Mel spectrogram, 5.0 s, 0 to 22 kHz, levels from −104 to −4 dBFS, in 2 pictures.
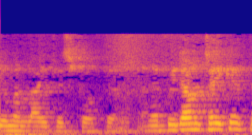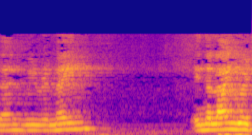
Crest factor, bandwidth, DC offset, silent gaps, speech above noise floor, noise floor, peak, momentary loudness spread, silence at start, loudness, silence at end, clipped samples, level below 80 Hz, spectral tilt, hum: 18 dB; 8 kHz; under 0.1%; none; 30 dB; -49 dBFS; 0 dBFS; 17 LU; 0 s; -19 LUFS; 0 s; under 0.1%; -46 dBFS; -5 dB/octave; none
